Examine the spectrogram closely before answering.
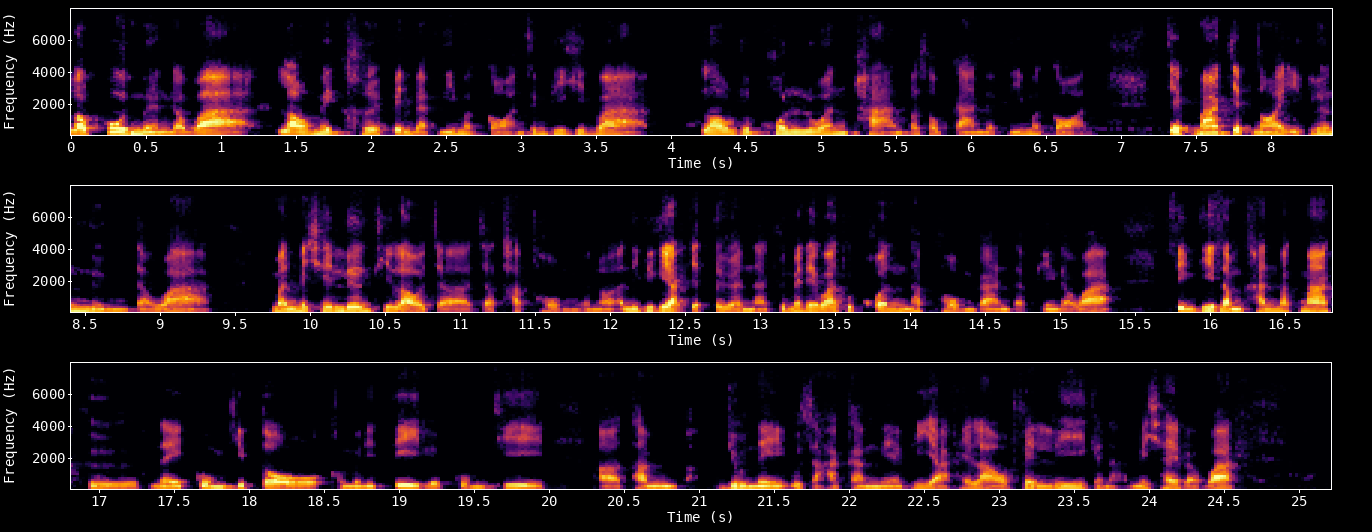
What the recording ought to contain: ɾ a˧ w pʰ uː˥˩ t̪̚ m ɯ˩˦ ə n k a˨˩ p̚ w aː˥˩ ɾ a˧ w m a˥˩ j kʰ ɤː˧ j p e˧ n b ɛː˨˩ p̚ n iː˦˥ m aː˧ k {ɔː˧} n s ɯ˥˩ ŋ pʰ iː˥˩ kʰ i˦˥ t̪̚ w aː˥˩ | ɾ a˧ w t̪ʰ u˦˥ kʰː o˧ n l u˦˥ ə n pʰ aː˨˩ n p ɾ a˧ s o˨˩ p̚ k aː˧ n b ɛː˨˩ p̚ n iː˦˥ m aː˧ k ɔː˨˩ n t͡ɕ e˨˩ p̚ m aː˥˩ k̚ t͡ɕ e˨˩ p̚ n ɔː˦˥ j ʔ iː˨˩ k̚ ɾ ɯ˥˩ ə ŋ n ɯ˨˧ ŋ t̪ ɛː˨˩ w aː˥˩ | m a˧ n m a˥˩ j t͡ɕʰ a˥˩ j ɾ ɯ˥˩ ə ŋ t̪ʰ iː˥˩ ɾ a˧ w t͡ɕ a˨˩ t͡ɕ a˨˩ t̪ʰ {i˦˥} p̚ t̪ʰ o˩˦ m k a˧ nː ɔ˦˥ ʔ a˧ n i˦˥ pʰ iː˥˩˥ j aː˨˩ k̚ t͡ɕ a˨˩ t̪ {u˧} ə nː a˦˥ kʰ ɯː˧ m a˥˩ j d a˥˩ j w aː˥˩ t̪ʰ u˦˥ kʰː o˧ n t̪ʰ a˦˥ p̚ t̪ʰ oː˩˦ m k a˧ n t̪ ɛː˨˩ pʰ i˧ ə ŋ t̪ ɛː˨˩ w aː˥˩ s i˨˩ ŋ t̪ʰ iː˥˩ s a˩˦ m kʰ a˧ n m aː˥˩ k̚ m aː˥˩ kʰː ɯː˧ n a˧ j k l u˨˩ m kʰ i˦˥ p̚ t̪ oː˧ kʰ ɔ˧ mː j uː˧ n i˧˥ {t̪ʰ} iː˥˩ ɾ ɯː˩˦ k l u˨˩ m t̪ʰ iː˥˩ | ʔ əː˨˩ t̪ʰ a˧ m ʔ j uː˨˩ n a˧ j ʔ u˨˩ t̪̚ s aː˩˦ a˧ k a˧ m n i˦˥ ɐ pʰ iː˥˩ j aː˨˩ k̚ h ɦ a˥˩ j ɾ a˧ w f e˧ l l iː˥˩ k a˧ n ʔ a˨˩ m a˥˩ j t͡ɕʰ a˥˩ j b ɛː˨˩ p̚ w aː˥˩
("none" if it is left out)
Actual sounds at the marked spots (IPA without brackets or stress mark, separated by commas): ɔː˨˩, a˦˥, ɯ˧, t̪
